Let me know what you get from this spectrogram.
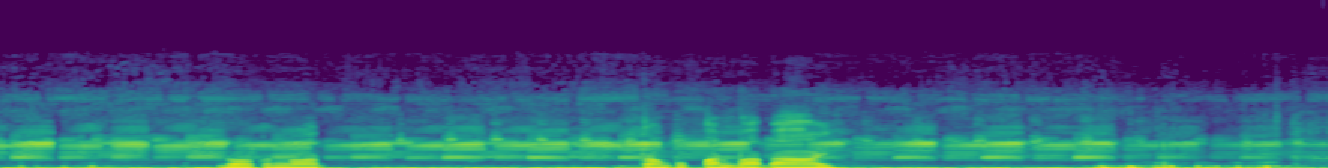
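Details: Large frogs croaking on a rainy night in Cambodia while being hunted: low, pulsing, groaning calls in two clusters of several croaks, a fainter one near the end, over constant background music.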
